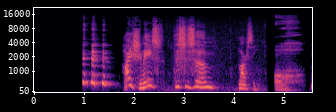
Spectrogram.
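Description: A man speaks with excitement.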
